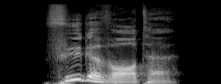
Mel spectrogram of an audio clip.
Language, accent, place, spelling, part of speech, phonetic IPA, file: German, Germany, Berlin, Fügeworte, noun, [ˈfyːɡəˌvɔʁtə], De-Fügeworte.ogg
- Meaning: dative of Fügewort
